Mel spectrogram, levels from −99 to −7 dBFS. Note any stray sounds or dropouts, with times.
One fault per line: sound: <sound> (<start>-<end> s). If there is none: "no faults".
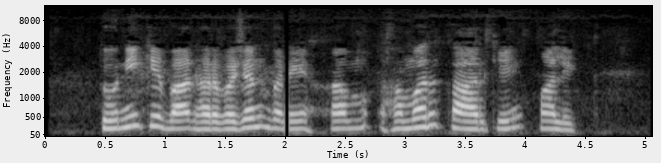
sound: dropout (2.0-2.0 s)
